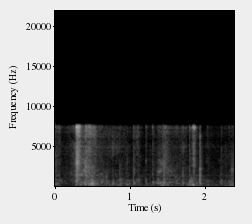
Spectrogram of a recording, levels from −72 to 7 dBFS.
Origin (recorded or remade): remade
